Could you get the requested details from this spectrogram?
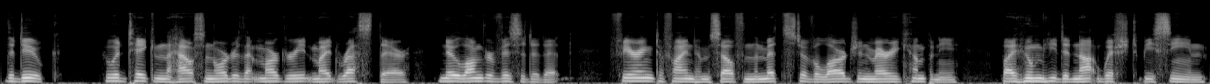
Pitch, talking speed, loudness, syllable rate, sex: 130 Hz, 200 wpm, -18 LUFS, 5.4 syllables/s, male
